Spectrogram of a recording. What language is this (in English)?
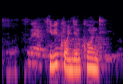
Kinyarwanda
